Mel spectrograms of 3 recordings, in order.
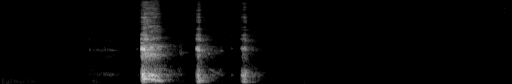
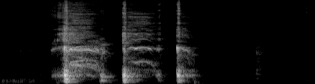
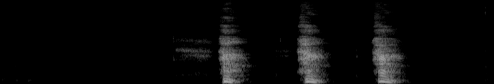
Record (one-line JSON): {"three_cough_length": "5.1 s", "three_cough_amplitude": 32766, "three_cough_signal_mean_std_ratio": 0.19, "cough_length": "3.2 s", "cough_amplitude": 32191, "cough_signal_mean_std_ratio": 0.32, "exhalation_length": "4.9 s", "exhalation_amplitude": 8333, "exhalation_signal_mean_std_ratio": 0.3, "survey_phase": "beta (2021-08-13 to 2022-03-07)", "age": "45-64", "gender": "Male", "wearing_mask": "No", "symptom_none": true, "smoker_status": "Never smoked", "respiratory_condition_asthma": false, "respiratory_condition_other": false, "recruitment_source": "REACT", "submission_delay": "2 days", "covid_test_result": "Negative", "covid_test_method": "RT-qPCR", "influenza_a_test_result": "Negative", "influenza_b_test_result": "Negative"}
